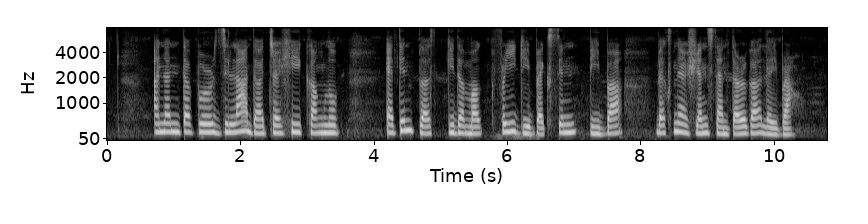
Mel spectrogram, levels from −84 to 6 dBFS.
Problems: background sounds at intervals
